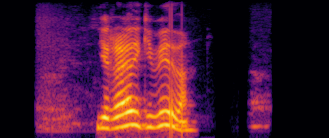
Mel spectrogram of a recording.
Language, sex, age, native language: Icelandic, female, 40-49, Icelandic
